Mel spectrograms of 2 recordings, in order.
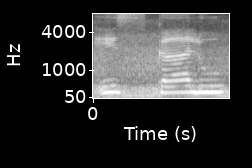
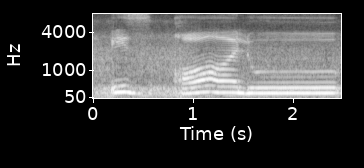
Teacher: ہم نے اس کو پڑھنا ہے موٹے قاف کے ساتھ، ادھر لکھا ہی موٹا قاف ہے۔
